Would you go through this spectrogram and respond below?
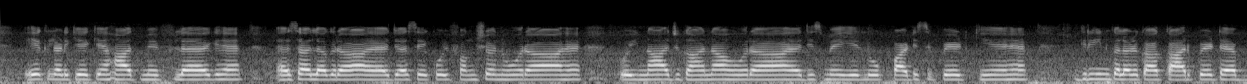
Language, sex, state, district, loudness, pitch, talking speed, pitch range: Hindi, male, Bihar, Kishanganj, -12 LUFS, 225 Hz, 160 wpm, 220-225 Hz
